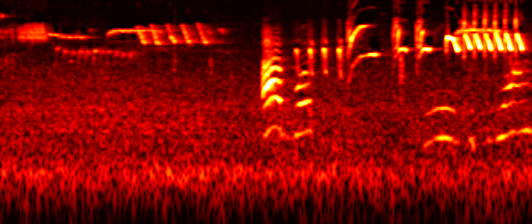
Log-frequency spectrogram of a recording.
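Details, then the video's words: African citril mule, a hybrid cage bird, singing: a quiet opening of buzzy high trills, then louder varied phrases of quick chirps, downslurred notes and a fast rattling trill near the end. "Africa citril mule"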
